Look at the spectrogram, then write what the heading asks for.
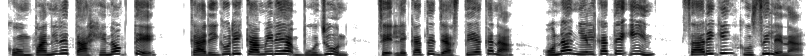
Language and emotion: Santali, happy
